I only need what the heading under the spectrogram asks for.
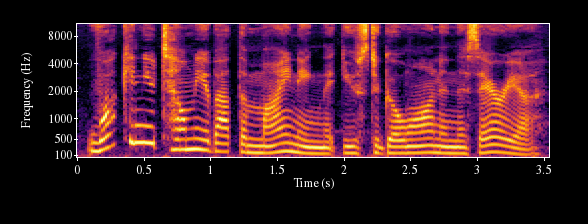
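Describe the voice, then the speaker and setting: A woman's voice: on the low side, lively intonation, fairly quick, lightly acted. An actress playing an earnest, inquisitive young woman in video game dialogue, speaking sincerely. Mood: curious.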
